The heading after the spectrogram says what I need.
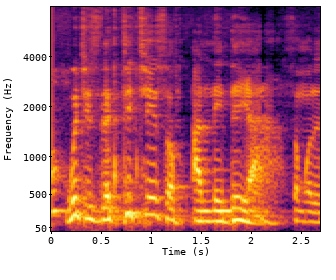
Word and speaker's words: Anaideia: au troisième point, which is the teachings of Anadea. Someone say les enseignements Anadea. d'un anédéa. Anadea. Anadea. Les enseignements d'un anédéa. Anadea.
